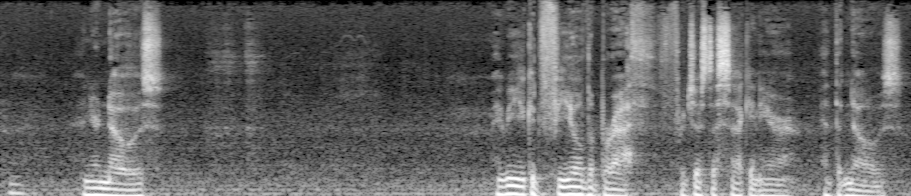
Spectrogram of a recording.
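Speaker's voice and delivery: calm body-scan guidance with long pauses; guided meditation. Real, not acted. Teacher guiding a group through a body scan, calm meditation voice. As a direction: lead them unhurriedly down through the body, leaving space between phrases.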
